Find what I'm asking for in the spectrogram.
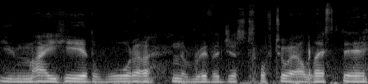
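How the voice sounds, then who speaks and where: A man talks at a moderate pace in a medium pitch. His voice is somewhat breathy. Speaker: walking vlogger. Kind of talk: travel vlog narration. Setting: outdoors walking. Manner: quiet; hesitant, many fillers.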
